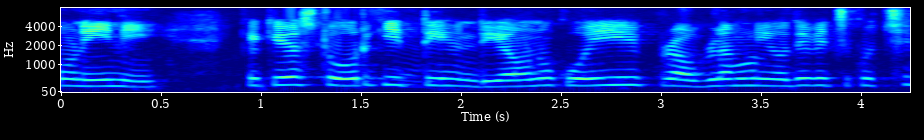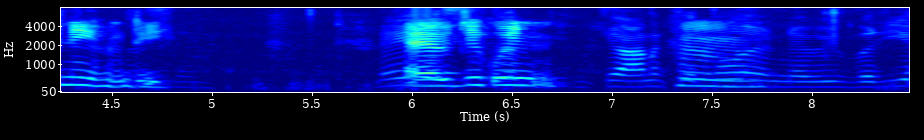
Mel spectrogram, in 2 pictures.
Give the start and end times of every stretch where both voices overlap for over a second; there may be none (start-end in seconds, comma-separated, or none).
none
